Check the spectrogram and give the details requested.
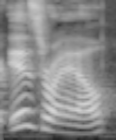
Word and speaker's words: Israel: Yes, Israel or Israel means struggles with God.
